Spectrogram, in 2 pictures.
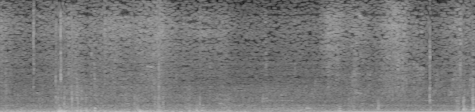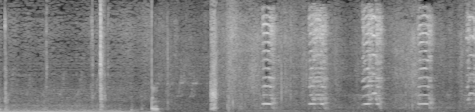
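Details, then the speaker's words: Chrysler Sebring after rear strut mount plate repair, driving: rhythmic high rubbery squeak about five times as the suspension moves; traced to a dry upper control arm ball joint above the spindle, then lubed and fixed. "might have a dry ball joint or something or control arm bushing I'll have to jack it up again and maybe give her a squirt a Lube"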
